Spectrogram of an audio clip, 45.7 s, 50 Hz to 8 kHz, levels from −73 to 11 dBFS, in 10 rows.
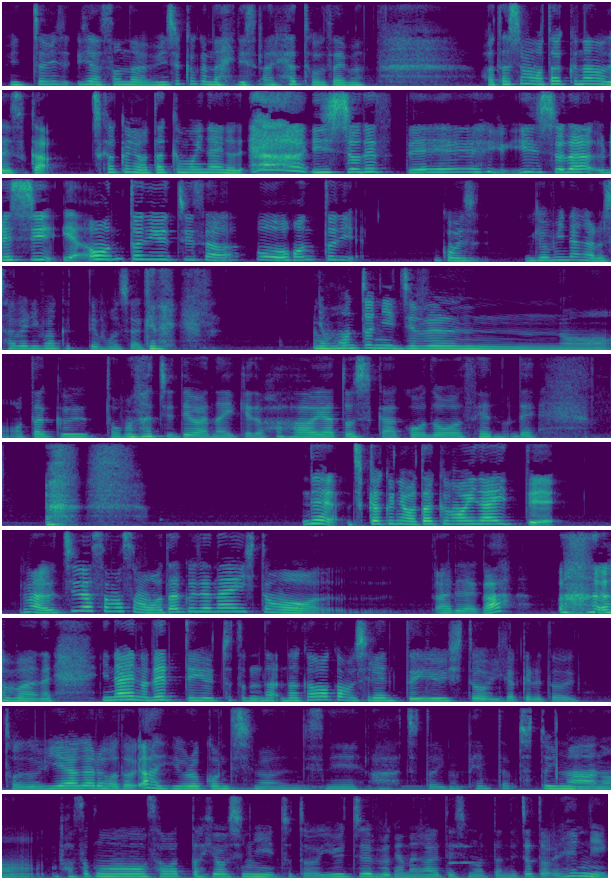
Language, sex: Japanese, female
